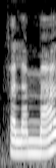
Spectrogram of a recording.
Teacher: Mim has a shadda, so make sure that you do bring this up into the nose and give it some gunna. فَلَمَّا، so bring this up into the nose and spend just a little bit of time on this.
